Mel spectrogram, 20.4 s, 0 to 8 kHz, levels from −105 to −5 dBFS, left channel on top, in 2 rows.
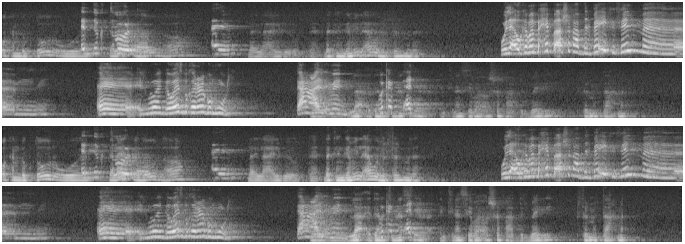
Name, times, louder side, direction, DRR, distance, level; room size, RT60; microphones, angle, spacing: voice 1, 0.0-1.3 1.6-2.8 3.7-6.3 14.8-18.5 18.8-19.5, right 4 dB, 85° right, 4 dB, 0.4 m, -33 dB
voice 2, 1.2-2.2 3.1-3.5 7.5-11.0 11.6-13.7 14.6-15.4 15.9-16.4, left 4 dB, 35° left, 11 dB, 0.3 m, -26 dB
15.5 x 8.3 x 2.8 m, 1.2 s
head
